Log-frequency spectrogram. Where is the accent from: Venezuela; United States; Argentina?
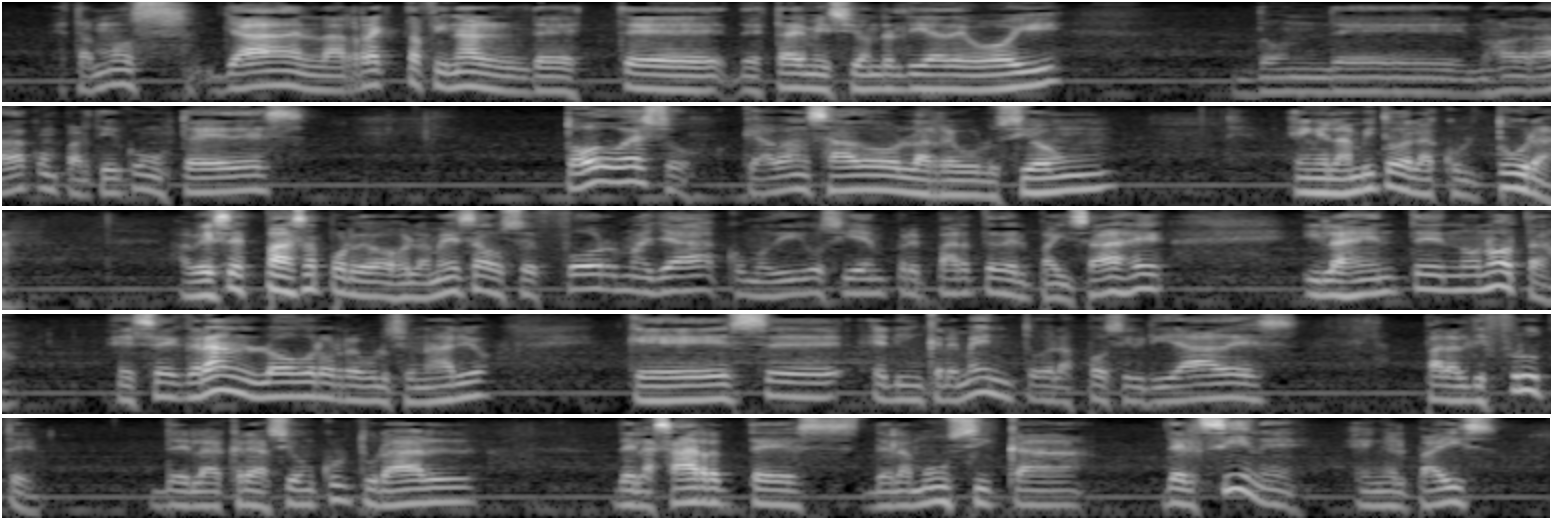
Venezuela; Nos afecta como venezolano el que en nuestro país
